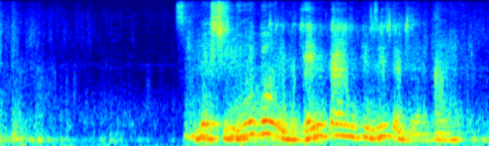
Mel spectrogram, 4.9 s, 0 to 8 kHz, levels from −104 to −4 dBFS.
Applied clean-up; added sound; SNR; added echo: neural separator model SepFormer DNS4.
